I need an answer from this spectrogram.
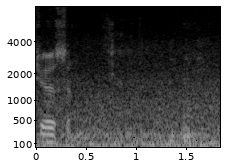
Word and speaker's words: Kherson: The Ukrainians have now taken more land near Kherson, it's spelt with a K but pronounced with an H, Kherson, than the Russian army has taken in the Battle of Donbass.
